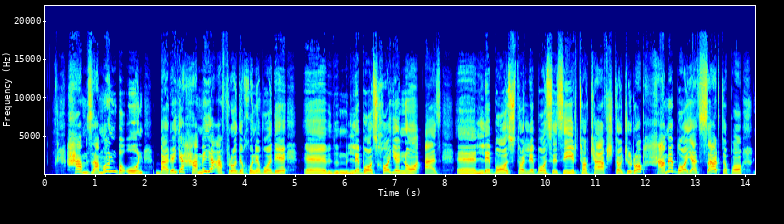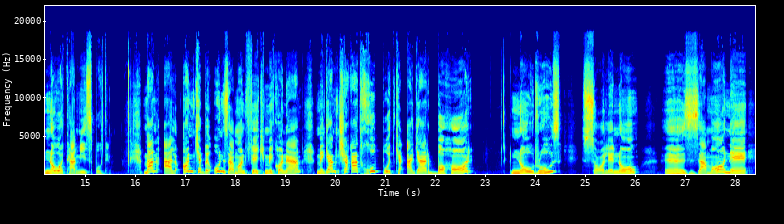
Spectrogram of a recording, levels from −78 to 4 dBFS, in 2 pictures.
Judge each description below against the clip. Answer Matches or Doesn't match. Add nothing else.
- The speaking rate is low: Matches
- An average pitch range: Doesn't match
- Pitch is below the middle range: Doesn't match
